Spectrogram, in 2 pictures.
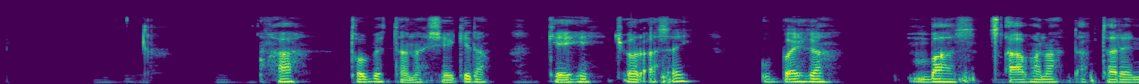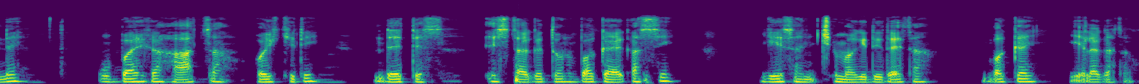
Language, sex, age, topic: Gamo, male, 25-35, government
